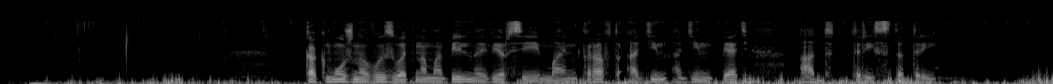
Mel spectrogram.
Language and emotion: Russian, neutral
